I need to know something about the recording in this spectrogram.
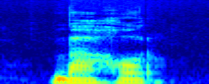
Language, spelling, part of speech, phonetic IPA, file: Polish, bachor, noun, [ˈbaxɔr], LL-Q809 (pol)-bachor.wav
